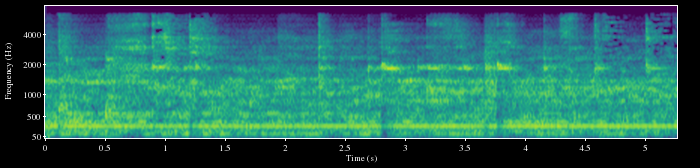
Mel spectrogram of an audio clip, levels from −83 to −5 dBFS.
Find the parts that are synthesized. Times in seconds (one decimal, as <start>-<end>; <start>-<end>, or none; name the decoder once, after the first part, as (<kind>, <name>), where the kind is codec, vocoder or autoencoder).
0.0-0.9 (codec, DAC); 1.4-4.6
